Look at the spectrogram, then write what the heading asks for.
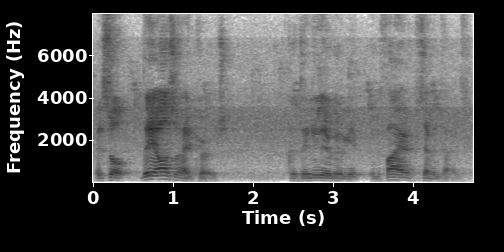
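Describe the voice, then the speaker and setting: A man's voice: lowish voice, lively intonation, brisk, a bit bright. A male pastor with a head cold delivers a short daily sermon in a loose, conversational way, his voice a little nasal and full of hesitations. The recording has a noticeable room echo and a faint hum underneath. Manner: casual, conversational preaching with many fillers.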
